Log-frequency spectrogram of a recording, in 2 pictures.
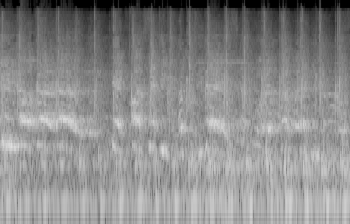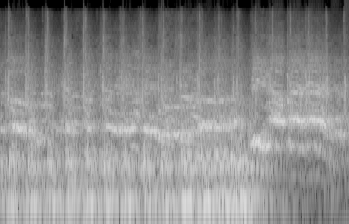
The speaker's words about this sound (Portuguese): O ambiente continua tenso na passada quinta-feira, no final do jogo do Sporting frente ao Rosenborg, a contar para a Liga Europa, um grupo muito grande de adeptos exibiu lenços brancos enquanto entoavam o cântico que agora vamos ouvir.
